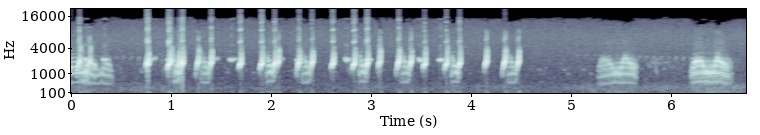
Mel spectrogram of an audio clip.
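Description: A quail gives a fast run of sharp, clicking notes, about four a second, then two harsh, rasping churrs.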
